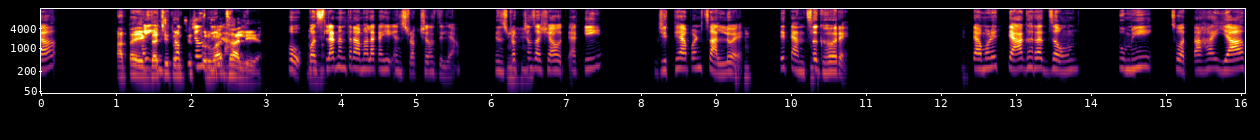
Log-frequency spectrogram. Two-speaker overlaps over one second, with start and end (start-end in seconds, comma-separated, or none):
1.3-2.5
